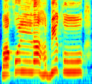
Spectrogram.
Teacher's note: وَقُلْنَا اهْبِطُوا کے اندر بھی واو مدہ ہے تو اس لیے ہم نے پڑھا وَقُلْنَا اهْبِطُوا, ہم نے اس کو کھینچ کر پڑھا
